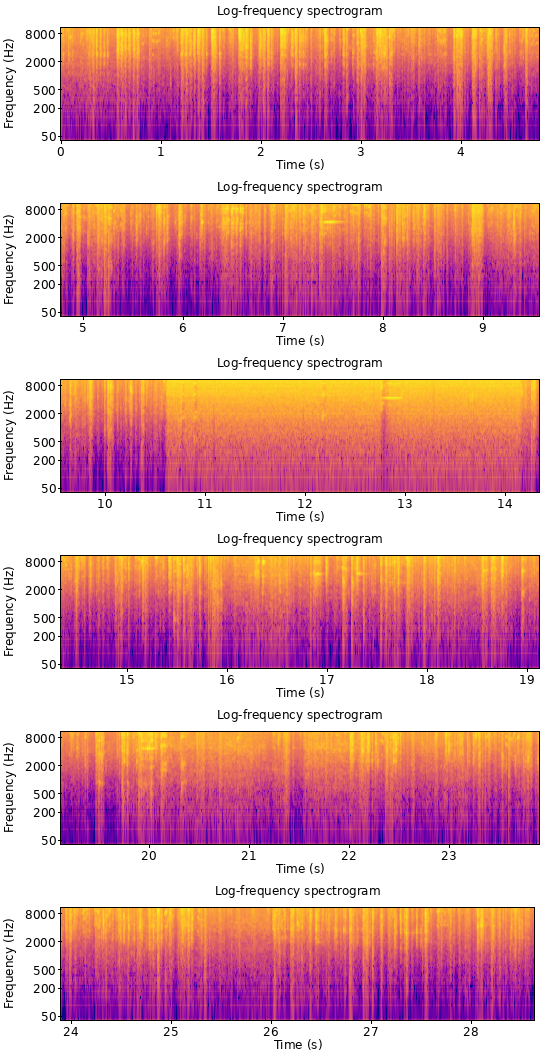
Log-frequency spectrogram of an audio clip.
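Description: Hand work breaking down truck tires: tire irons and tools clinking and knocking irregularly against the tires and aluminum rims. Air hisses steadily for about four seconds near the middle.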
